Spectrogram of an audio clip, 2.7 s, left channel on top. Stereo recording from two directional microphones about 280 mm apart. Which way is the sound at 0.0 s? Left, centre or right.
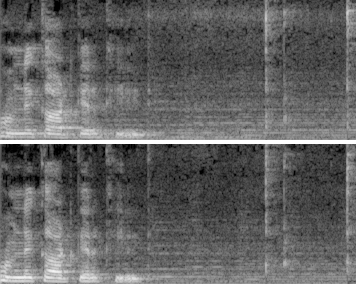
Right.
